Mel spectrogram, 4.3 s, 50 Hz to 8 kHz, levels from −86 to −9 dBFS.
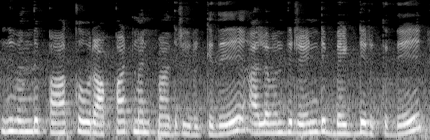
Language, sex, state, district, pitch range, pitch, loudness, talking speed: Tamil, female, Tamil Nadu, Kanyakumari, 190-225 Hz, 210 Hz, -14 LUFS, 165 wpm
